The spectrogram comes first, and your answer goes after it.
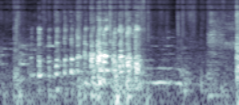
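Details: Breeding buck goat on a farm, released among the does, calling loudly after catching the scent of a doe, possibly one in heat; a harsh, harmonic bleat swells mid-clip and then fades, with rustling and scuffling farm noise around it.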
